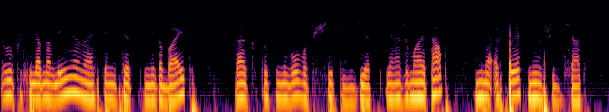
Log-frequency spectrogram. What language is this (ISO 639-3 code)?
rus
